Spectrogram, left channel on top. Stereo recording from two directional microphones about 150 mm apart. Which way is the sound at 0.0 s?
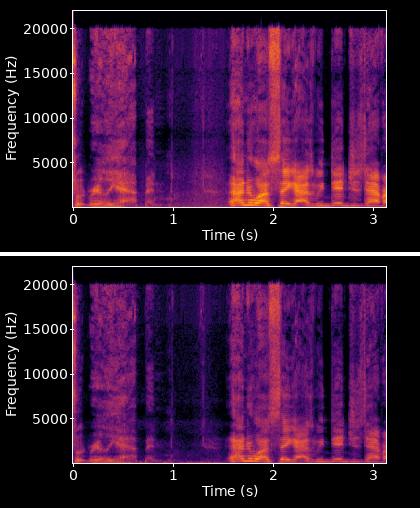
30° right (ahead or behind).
